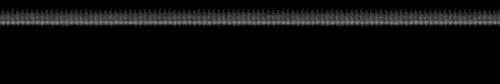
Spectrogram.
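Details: Unbroken grasshopper stridulation without music: a thin, very high buzzing trill of fast, evenly spaced pulses sustained at constant loudness throughout.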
